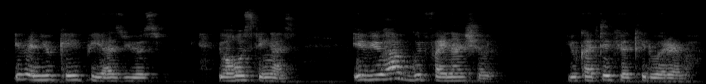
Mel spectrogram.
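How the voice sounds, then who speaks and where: A woman with a Kenyan accent, medium pitch, and a moderate pace. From Ethiopia, Gambela. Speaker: caller on online discussion. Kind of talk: heated debate. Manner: animated.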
